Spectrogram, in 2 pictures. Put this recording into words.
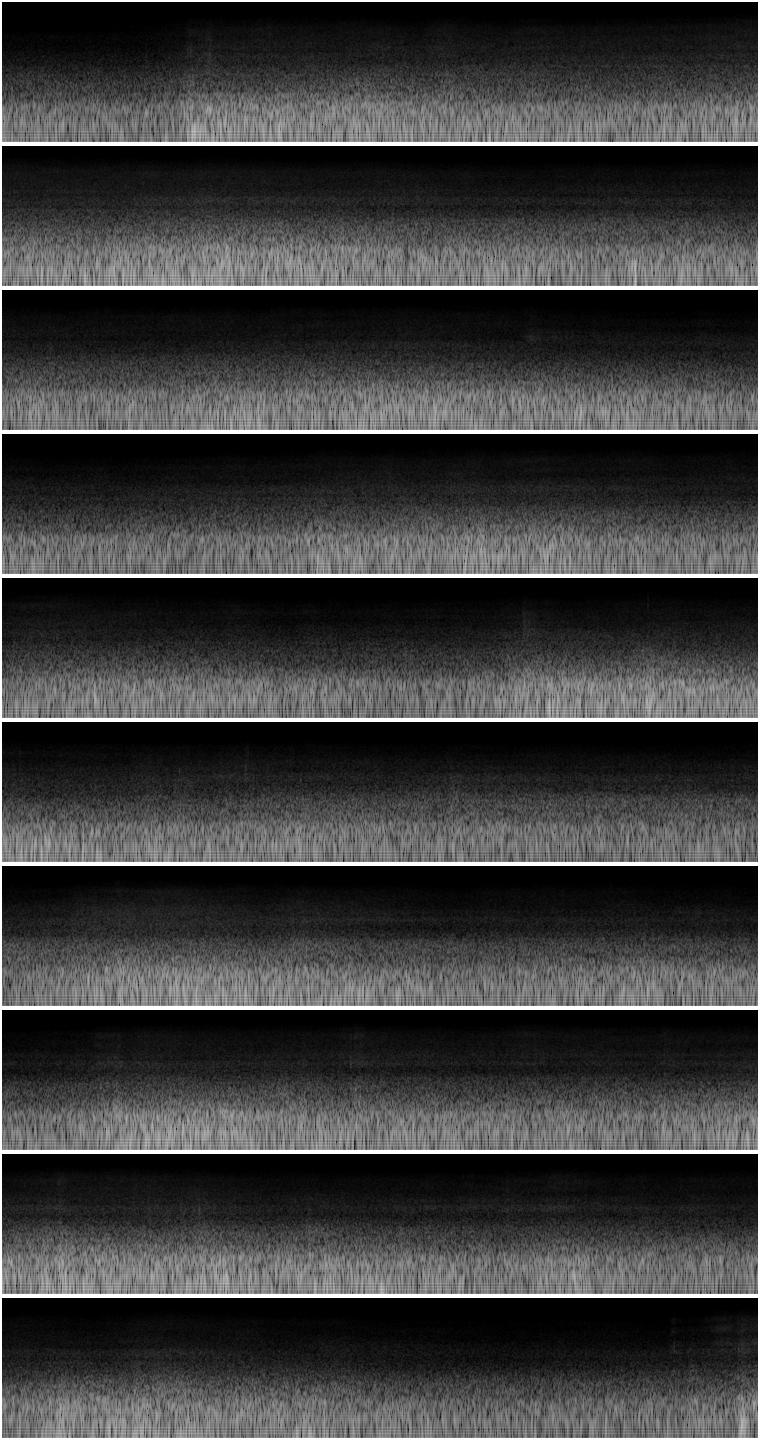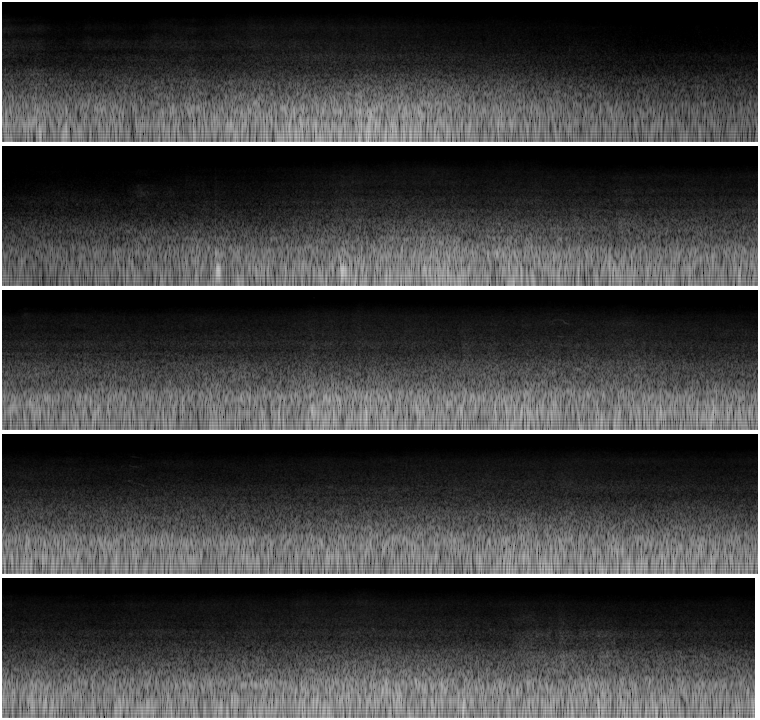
incoming tide ... in the lee of a wall ... blowing a hooley ... lavalier mics clipped to a bag ...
